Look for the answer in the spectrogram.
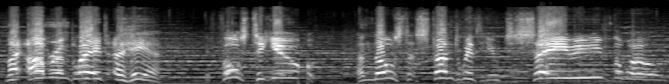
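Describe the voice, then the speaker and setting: A man's voice: extremely high pitch, takes it slowly, heavily acted. A man voicing a solemn storyteller of ancient legends, reading scripted fantasy narration in a grave, dramatic, declaiming manner. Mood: solemn, fatherly. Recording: voice over music.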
